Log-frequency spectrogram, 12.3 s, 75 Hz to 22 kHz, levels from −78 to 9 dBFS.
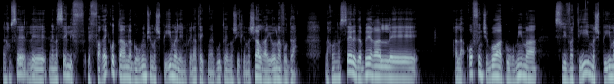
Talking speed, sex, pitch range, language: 110 wpm, male, 100-130 Hz, Hebrew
